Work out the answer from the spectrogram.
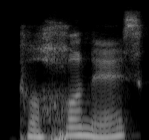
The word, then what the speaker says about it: cojones: Cojones, claro. Have I pronounced it correctly?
